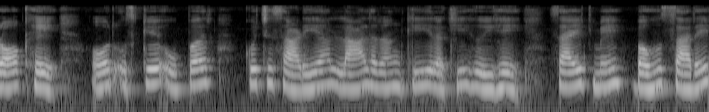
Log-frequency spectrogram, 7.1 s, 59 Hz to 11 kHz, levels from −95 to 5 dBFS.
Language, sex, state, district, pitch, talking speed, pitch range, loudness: Hindi, female, Bihar, Sitamarhi, 195 Hz, 150 wpm, 185-215 Hz, -31 LUFS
